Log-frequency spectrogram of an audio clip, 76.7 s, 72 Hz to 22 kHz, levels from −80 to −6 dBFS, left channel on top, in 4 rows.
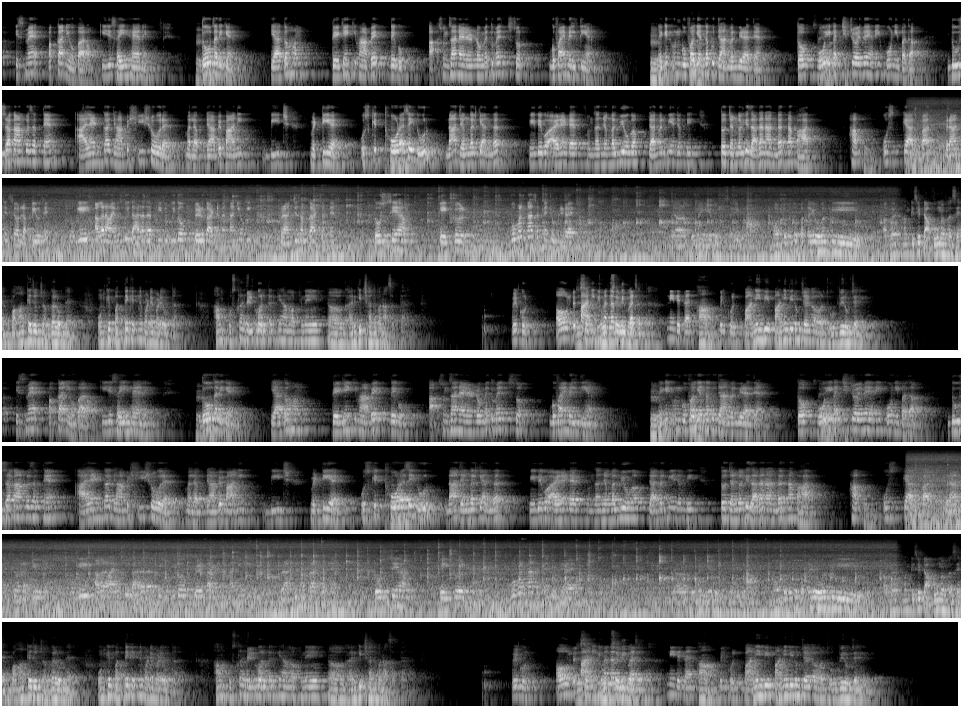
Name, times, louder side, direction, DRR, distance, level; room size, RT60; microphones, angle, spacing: voice 1, 0.3-0.7 1.1-3.0 4.0-4.7 5.4-6.0 6.6-8.0 8.5-10.4 10.9-11.8 13.1-15.2 15.9-18.3 18.9-20.2 20.7-22.6 22.8-24.0 24.4-25.1 25.3-25.9 26.4-27.7 28.0-29.1 29.7-33.0 33.6-35.3 36.1-36.4 36.8-39.3 39.7-43.4 43.9-45.0 45.8-46.6 47.1-47.7 48.5-49.8 62.4-62.8 67.7-68.1 68.6-69.8 70.8-71.3 71.9-72.3, left 3 dB, 85° left, 6 dB, 0.9 m, -26 dB
voice 2, 3.9-4.2 13.0-13.2 13.7-14.1 16.3-16.6 26.9-27.3 36.4-36.6 44.3-44.6 46.0-46.2 51.7-53.4 53.8-61.1 61.8-65.7 69.0-70.2 70.4-70.5 71.4-71.8 72.4-74.9, left 1 dB, 35° left, 4 dB, 0.9 m, -27 dB
Livestock farm animals working animals, 37.2-56.3, right 1 dB, 40° right, 2.0 m, -29 dB
15.0 x 10.5 x 2.5 m, 1.1 s
head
